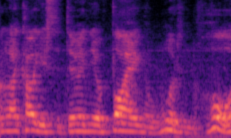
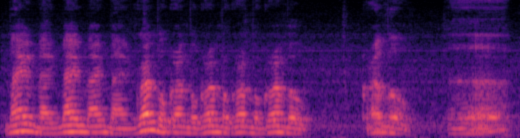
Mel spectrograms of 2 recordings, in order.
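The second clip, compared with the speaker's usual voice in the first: mock grumbling; 5 semitones lower, 4 dB quieter than usual. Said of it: "mocking moaning".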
